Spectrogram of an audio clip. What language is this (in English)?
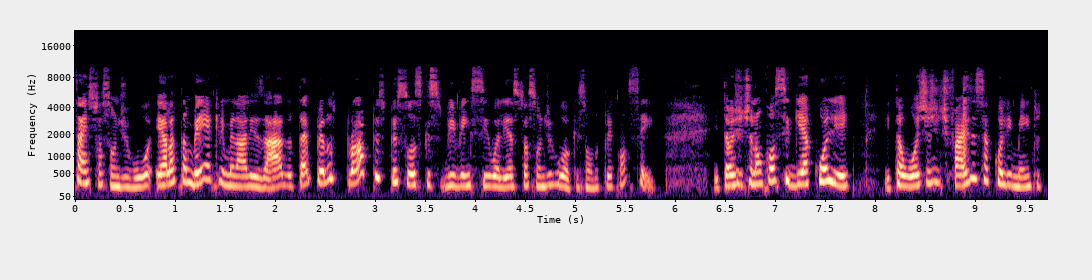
Portuguese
